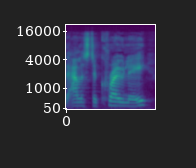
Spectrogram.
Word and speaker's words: Aleister Crowley: There are also some that say he was friends with Aleister Crowley. That's how you pronounce his name.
